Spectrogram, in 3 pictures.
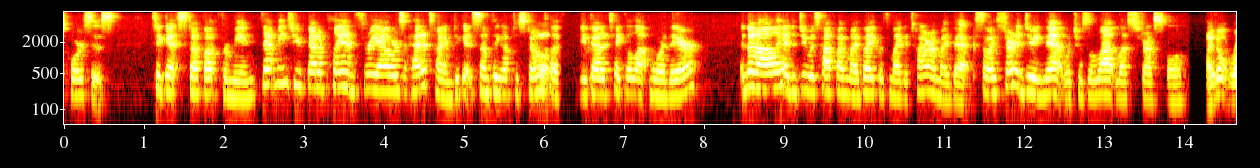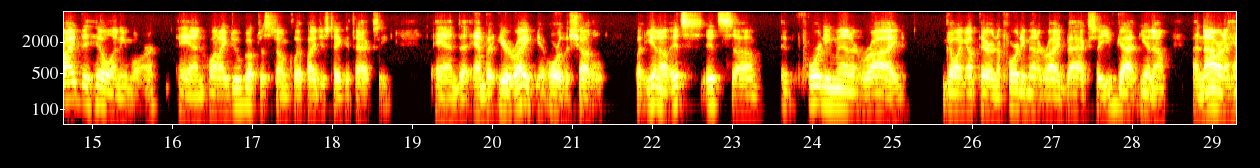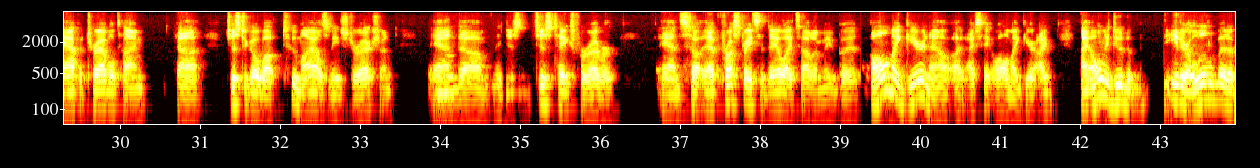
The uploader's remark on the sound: In this episode I Skype with singer/songwriter.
